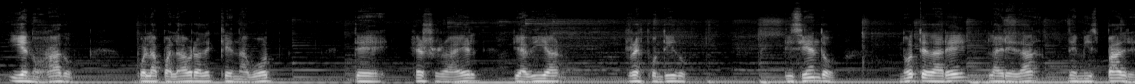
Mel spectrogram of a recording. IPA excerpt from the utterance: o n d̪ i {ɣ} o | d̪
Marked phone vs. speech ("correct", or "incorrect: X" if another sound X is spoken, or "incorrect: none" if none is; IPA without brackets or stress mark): incorrect: ð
